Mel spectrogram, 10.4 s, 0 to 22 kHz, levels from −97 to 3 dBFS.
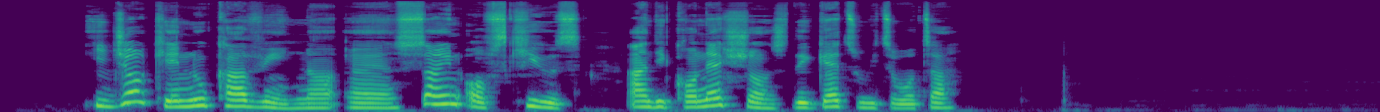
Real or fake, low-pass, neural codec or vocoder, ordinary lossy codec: real; none; none; none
